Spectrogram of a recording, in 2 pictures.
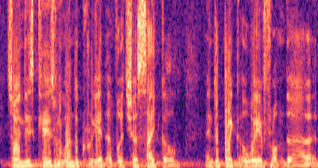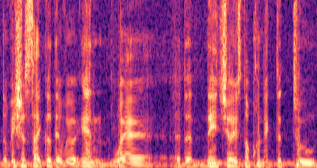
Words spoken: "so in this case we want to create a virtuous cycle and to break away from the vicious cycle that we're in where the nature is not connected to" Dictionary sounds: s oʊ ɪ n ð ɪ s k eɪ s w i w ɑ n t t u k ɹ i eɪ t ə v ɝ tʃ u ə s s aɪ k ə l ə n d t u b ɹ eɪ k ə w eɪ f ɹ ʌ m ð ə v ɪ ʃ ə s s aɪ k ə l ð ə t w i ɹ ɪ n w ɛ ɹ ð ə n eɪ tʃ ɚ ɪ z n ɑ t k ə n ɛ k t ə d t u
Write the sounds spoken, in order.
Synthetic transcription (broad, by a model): s oʊ ɪ n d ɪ s k eɪ s w i w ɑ n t t u k ɹ i eɪ t ə v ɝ tʃ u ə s s aɪ k ə l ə n t u b ɹ eɪ k ə w eɪ f ɹ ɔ m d ə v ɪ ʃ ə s s aɪ k ə l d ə t w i w ɪ n w ɛ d ə n eɪ tʃ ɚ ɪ s n ɑ t k ə n ɛ k t ə d t u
